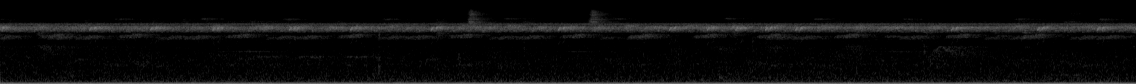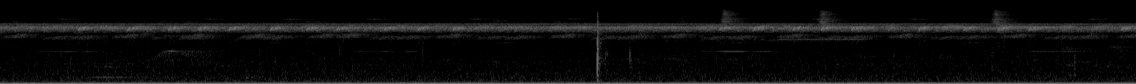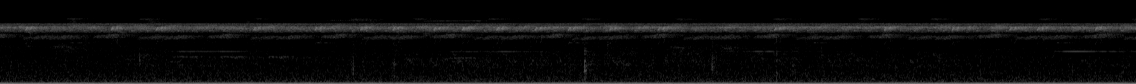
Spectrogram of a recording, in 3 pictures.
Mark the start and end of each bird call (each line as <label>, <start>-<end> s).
Gray Antbird (Cercomacra cinerascens), 0.0-1.1 s
Purple-throated Fruitcrow (Querula purpurata), 0.0-5.7 s
Collared Trogon (Trogon collaris), 2.2-4.0 s
Gray Antbird (Cercomacra cinerascens), 7.0-9.3 s
Purple-throated Fruitcrow (Querula purpurata), 7.9-18.5 s
Screaming Piha (Lipaugus vociferans), 8.8-13.8 s
Little Tinamou (Crypturellus soui), 11.6-34.1 s
Collared Trogon (Trogon collaris), 17.2-19.3 s
Gray Antbird (Cercomacra cinerascens), 21.7-23.7 s
White-bellied Tody-Tyrant (Hemitriccus griseipectus), 22.7-23.3 s
Collared Trogon (Trogon collaris), 23.9-25.9 s
Thrush-like Wren (Campylorhynchus turdinus), 26.5-32.6 s
Purple-throated Fruitcrow (Querula purpurata), 28.5-34.1 s
Gray Antbird (Cercomacra cinerascens), 29.4-34.1 s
